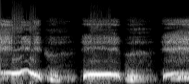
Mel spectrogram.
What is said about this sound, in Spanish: Y vamos a ver entonces también que empezamos a respirar más rápido y más fuerte.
